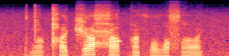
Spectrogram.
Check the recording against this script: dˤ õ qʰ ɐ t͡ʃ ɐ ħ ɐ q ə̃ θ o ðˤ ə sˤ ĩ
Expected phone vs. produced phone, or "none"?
none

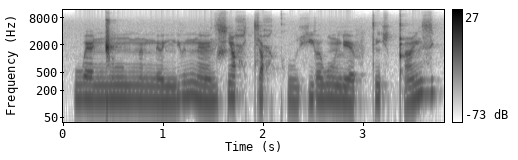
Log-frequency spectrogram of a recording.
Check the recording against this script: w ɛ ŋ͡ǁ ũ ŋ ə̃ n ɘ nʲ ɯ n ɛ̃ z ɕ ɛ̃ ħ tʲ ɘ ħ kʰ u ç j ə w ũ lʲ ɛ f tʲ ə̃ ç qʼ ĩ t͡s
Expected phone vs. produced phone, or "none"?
t͡s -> z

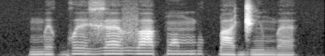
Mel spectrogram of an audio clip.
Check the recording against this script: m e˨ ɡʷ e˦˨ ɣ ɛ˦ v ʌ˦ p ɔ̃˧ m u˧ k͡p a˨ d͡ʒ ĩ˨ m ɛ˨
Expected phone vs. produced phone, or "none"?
ʌ˦ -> a˦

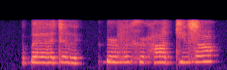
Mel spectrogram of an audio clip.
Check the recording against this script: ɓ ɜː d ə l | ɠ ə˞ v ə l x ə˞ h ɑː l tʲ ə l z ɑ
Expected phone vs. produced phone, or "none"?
none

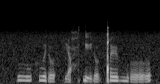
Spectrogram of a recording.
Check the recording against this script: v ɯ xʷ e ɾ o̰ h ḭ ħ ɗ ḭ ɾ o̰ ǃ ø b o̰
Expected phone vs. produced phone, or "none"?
none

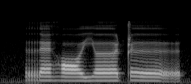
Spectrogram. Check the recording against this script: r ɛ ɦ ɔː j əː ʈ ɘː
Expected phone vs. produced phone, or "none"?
none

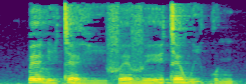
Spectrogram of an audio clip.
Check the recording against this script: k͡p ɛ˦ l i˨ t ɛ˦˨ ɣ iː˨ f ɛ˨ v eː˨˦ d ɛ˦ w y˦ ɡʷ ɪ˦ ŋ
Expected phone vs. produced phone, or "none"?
y˦ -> i˦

